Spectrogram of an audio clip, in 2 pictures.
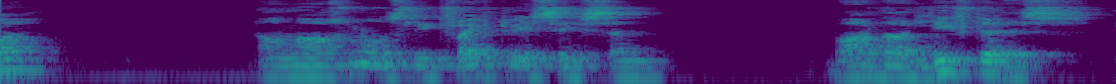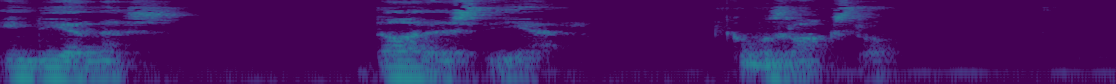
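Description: A middle-aged man speaks calmly and closely into a microphone, with pauses.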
